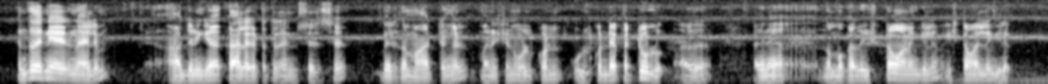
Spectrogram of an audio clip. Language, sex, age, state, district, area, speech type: Malayalam, male, 45-60, Kerala, Kollam, rural, spontaneous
